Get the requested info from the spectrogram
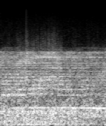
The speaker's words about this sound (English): For Marylanders who hear this every day, the takeoff and landing of planes at BWI Thurgood Marshall Airport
